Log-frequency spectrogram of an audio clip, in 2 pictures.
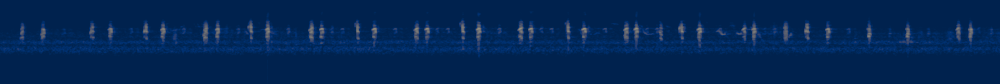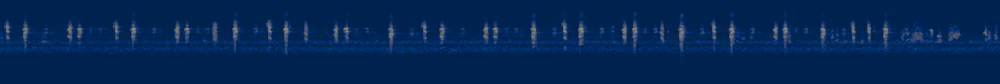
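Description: A rock partridge calls continuously in a rapid, rhythmic series of sharp, chattering notes, close and fairly loud, with a faint steady hiss beneath and no talking.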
